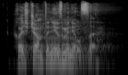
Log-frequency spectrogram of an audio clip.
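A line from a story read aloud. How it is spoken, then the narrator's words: Inward chuckle. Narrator (Russian): хохотнул про себя Грегор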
